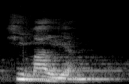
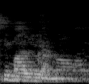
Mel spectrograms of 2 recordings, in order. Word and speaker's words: Himalayan: there's anything that we learn today it's really pronounced Himalayan hima okay so Himalayan Himalayan It's Himalayan is how they say it in India at least.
